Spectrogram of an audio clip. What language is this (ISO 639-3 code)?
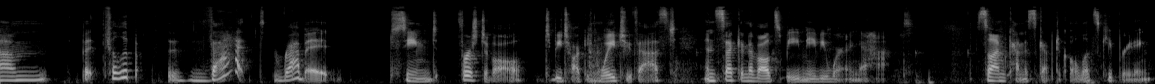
eng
